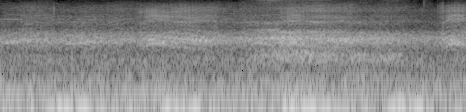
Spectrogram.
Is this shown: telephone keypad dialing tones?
no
